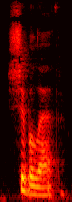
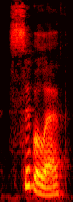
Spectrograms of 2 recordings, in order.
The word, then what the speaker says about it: shibboleth: if he replied no they said all right say shibboleth if he said sibboleth because he could not pronounce the word correctly They seized him and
